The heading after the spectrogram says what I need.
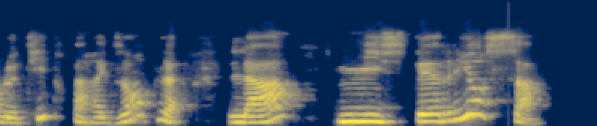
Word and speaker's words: misteriosa: titre, par exemple, la misteriosa. Les deux S ici se prononcent bien S, alors qu'en français, le S entre deux voyelles va se prononcer Z.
